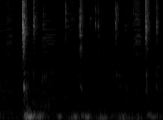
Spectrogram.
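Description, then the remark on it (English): Rapid keyboard typing, a quick run of soft clicking keystrokes, with one sharper tap near the start and no voices. “I'm just typing this in for my Instagram folks.”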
